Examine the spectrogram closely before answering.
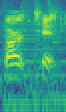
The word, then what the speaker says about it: Gartic: Yeah, I didn't know how to pronounce it. I still know. Gartic, right? Gartic, yes.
